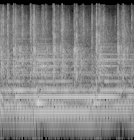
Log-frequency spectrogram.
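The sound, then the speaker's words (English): An audience applauding during a church service: steady, dense clapping continues throughout over sustained musical tones underneath. “And as you're, yeah, it's all right to applaud that. It's all right to applaud that.”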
